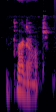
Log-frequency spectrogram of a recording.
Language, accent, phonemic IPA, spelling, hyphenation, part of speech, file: English, Southern England, /ˈbɹæɡɑːt/, braggart, brag‧gart, noun / adjective, LL-Q1860 (eng)-braggart.wav
- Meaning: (noun) Someone who constantly brags or boasts; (adjective) Characterized by boasting; boastful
